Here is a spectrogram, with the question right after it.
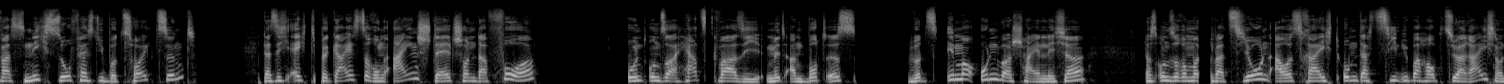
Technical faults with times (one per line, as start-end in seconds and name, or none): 3.15-3.22 digital broadcast dropout
7.05-7.12 digital broadcast dropout
11.98-12.11 digital broadcast dropout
